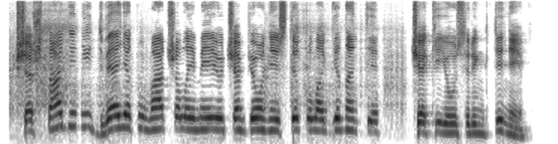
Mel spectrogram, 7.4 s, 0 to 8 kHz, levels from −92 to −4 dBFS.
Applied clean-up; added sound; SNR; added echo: neural mask model RNNoise.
